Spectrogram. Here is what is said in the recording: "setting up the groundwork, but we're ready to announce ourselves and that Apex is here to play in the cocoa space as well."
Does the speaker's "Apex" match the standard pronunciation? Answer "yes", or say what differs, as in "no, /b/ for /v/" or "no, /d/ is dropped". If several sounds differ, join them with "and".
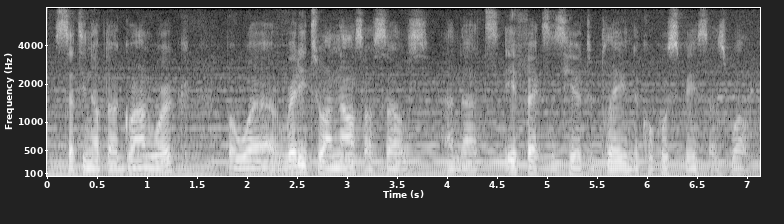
no, /f/ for /p/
